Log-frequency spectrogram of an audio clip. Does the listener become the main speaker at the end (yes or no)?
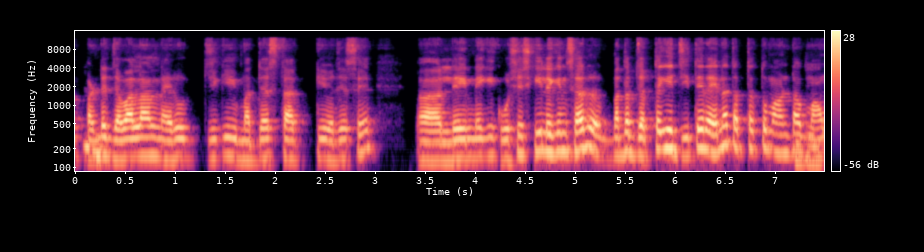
no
